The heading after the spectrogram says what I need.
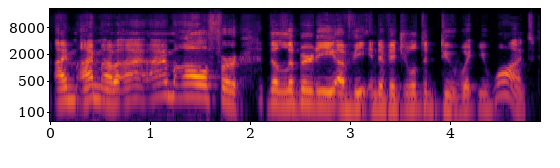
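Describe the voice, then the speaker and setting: A man's voice: a little high, normal speed. A middle-aged man from Canada co-hosting a live stream, chatting casually about the news, swearing and laughing as he goes. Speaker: livestream co-host. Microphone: earphones on a home streaming setup.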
